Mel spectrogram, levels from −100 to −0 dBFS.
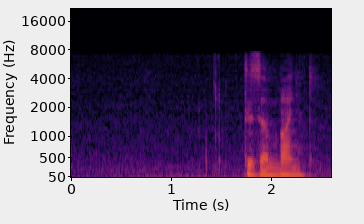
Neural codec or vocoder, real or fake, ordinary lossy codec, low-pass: codec, 16 kHz, 16 kbps, FreqCodec, smaller model; fake; none; none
